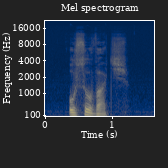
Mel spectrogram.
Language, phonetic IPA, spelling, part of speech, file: Polish, [uˈsuvat͡ɕ], usuwać, verb, Pl-usuwać.ogg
